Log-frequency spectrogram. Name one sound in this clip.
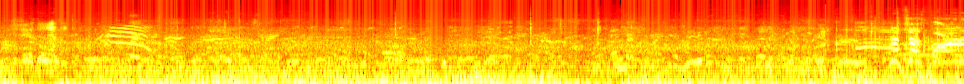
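A crowd of young people talks in a low murmur.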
